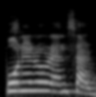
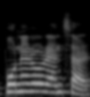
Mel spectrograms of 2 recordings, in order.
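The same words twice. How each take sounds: The two takes are said the same way.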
